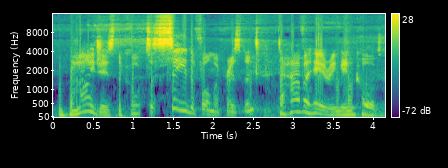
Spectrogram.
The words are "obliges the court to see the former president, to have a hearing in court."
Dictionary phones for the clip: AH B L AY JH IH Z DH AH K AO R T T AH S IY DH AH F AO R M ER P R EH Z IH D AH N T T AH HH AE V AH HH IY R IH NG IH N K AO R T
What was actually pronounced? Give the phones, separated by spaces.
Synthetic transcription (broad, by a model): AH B L AY JH IH Z DH AH K AO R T T AH S IY DH AH F AO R M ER P R EH Z IH D AH N T T AH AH V AH HH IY R IH NG IH N K AO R T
